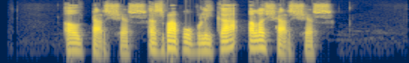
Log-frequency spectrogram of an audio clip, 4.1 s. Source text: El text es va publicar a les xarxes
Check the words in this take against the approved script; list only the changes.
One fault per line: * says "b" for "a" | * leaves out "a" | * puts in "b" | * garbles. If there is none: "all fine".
* says "xarxes" for "text"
